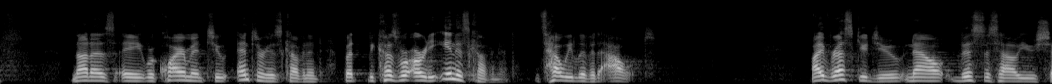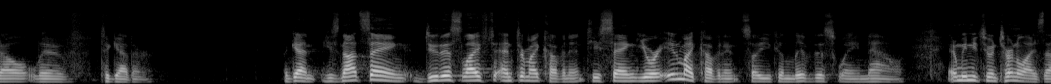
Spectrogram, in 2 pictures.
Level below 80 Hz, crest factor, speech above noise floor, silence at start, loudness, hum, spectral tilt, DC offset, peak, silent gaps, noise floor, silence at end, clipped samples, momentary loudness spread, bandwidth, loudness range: -80 dBFS; 20 dB; 49 dB; 0.7 s; -23 LUFS; none; -7 dB/octave; under 0.1%; -4 dBFS; none; -72 dBFS; 0 s; under 0.1%; 11 LU; 13.5 kHz; 6 LU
